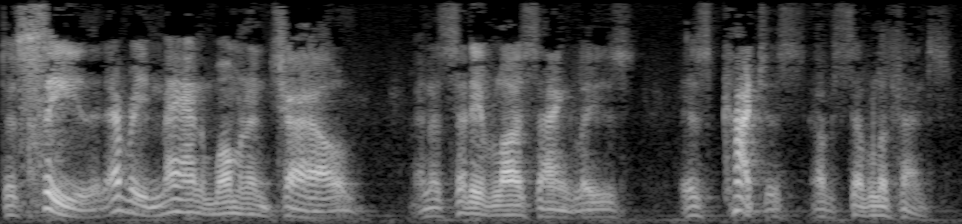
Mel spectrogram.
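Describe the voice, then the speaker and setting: An older American man giving formal, deliberate answers in a husky voice on an old 1950s radio recording. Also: medium pitch, expressive, a bit bright, dull audio. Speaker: retired admiral, quiz show contestant.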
